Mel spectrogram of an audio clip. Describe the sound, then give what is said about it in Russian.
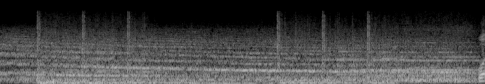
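An air raid siren wails steadily during an air raid alert, heard at Maidan Nezalezhnosti metro station in Kyiv, Ukraine, a sustained droning tone that holds throughout against a rumbling background, with a few faint clicks. “Вы сейчас слышите сирену? Да, я слышу сирену.”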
